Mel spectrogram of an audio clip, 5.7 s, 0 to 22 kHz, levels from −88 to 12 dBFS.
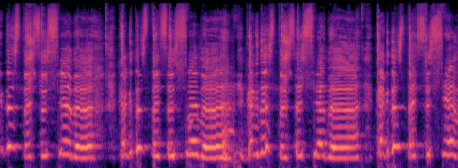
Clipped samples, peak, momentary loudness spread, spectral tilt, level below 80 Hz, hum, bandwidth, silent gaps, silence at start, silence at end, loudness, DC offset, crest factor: under 0.1%; -2 dBFS; 5 LU; -0.5 dB/octave; -54 dBFS; none; over 20 kHz; none; 0 s; 0 s; -16 LUFS; under 0.1%; 14 dB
